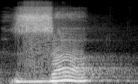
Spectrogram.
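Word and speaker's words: ظ: now the maharaja letter za za is pronounced when the tip of the tongue touches the edge of the lower two front teeth and lightly touches the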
